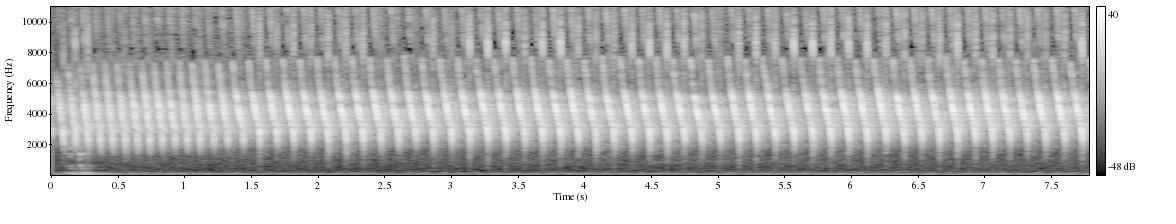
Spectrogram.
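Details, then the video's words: Canary singing as bait so that a male will respond in rolling song. A fast, even trill of sharp repeated notes runs without a break for the whole stretch. "PANCINGAN KENARI GACOR bikin EMOSI jadi NYAUT GACOR NGEROL | CANARY SINGING"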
